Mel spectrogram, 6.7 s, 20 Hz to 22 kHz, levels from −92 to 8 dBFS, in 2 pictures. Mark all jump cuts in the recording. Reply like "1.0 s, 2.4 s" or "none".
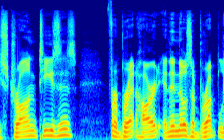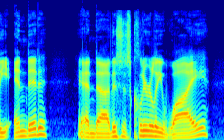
none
